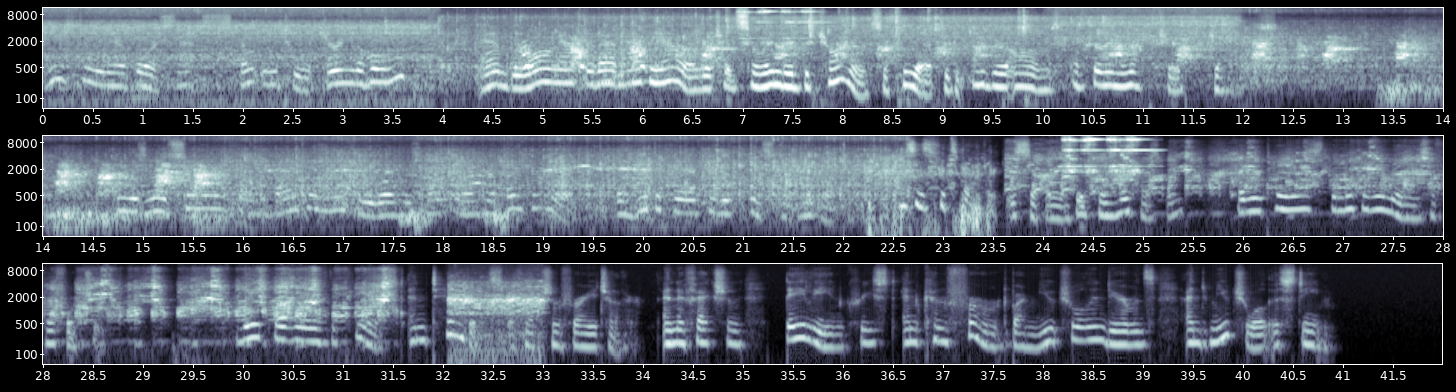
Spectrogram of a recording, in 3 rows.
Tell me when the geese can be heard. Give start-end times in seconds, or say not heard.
22.2-33.0.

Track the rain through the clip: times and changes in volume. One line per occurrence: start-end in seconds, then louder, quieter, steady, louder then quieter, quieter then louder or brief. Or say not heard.
0.0-22.7 steady.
